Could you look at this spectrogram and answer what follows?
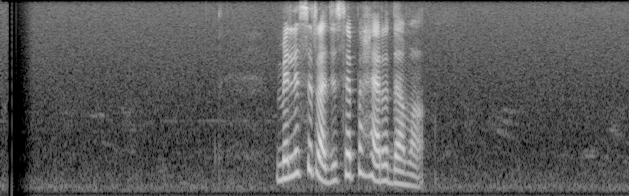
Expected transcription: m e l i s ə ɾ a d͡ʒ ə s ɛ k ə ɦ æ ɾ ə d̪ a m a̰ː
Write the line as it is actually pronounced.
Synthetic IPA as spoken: m e l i s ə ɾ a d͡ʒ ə s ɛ p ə ɦ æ ɾ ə d̪ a m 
